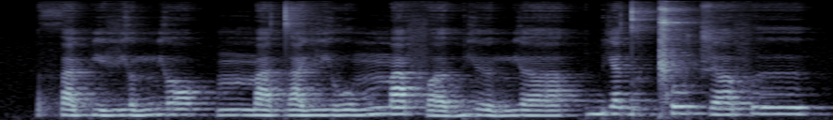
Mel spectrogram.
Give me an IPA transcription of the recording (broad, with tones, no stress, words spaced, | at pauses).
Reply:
θa˨pʲɐ˨vʲɔ˨mʲɔ˦ | mːa˨da˨ vʲø˨wu˨mːa˦ fɐː˨bʲøː˦˨mʲɐː˦ | bʲa˦dʊ˨ǁu˦ t͡ʃɐː˦fɨː˦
